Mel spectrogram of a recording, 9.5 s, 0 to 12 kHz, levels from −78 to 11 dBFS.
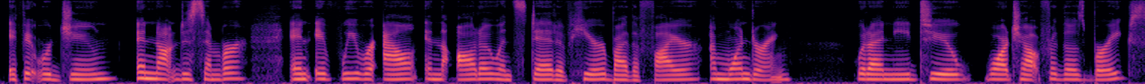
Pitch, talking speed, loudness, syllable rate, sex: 200 Hz, 195 wpm, -18 LUFS, 5.3 syllables/s, female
